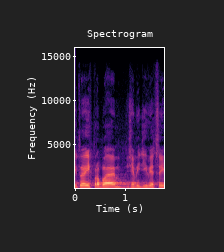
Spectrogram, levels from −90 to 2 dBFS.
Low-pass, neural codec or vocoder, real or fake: 14.4 kHz; codec, 44.1 kHz, 7.8 kbps, Pupu-Codec; fake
